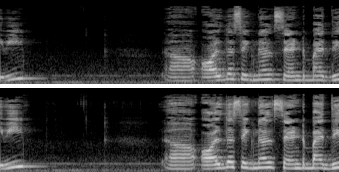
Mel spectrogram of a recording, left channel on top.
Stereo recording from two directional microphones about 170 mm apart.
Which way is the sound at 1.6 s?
25° right (ahead or behind).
